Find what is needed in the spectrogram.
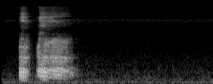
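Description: A man clearing his throat: two short loud bursts in quick succession, the second one voiced.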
